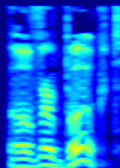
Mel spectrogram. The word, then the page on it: overbooked: British English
